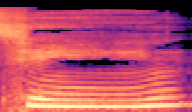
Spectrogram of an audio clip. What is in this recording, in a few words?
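"qing", Mandarin Chinese, third tone; pinyin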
